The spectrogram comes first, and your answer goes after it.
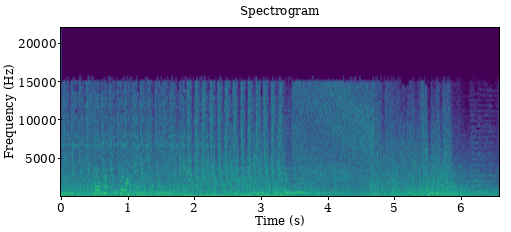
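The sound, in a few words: Dr. Cid's Gatling gun firing, Final Fantasy XII video game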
